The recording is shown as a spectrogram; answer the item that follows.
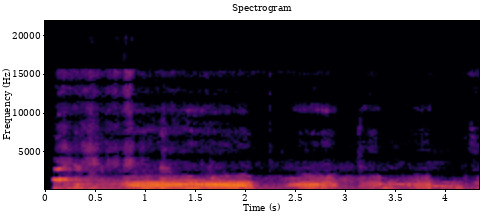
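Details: Eighteen-day-old Boxer puppies moving around and making noise: a long wavering whine, then shorter rising and falling squeaky whimpers, with a steady low hum underneath.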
